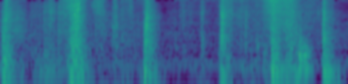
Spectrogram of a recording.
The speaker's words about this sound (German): Ja, da werden große Papierstapel, auf denen EU-Gesetzgebung steht, auf den Tisch geknallt.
